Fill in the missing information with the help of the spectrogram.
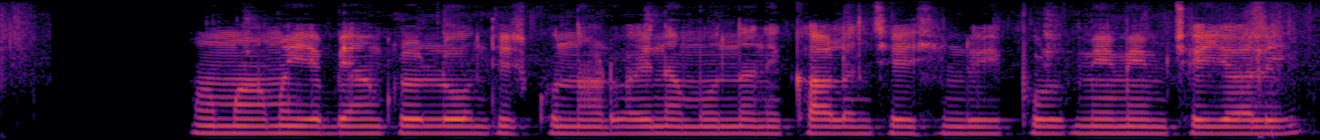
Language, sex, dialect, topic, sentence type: Telugu, male, Telangana, banking, question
